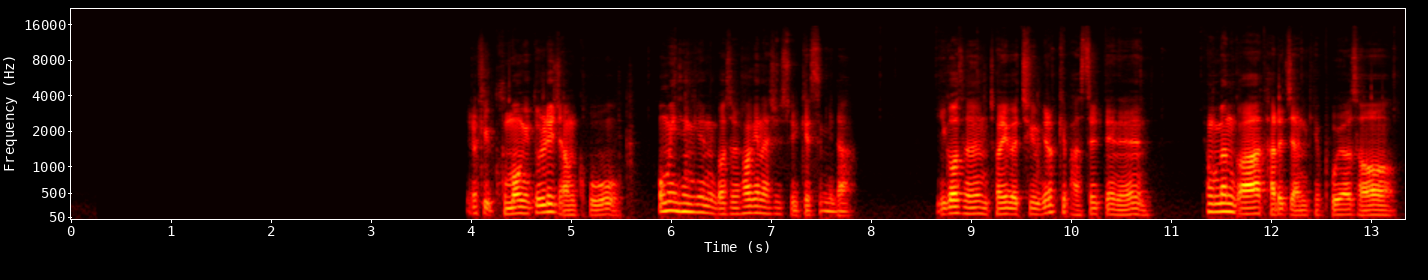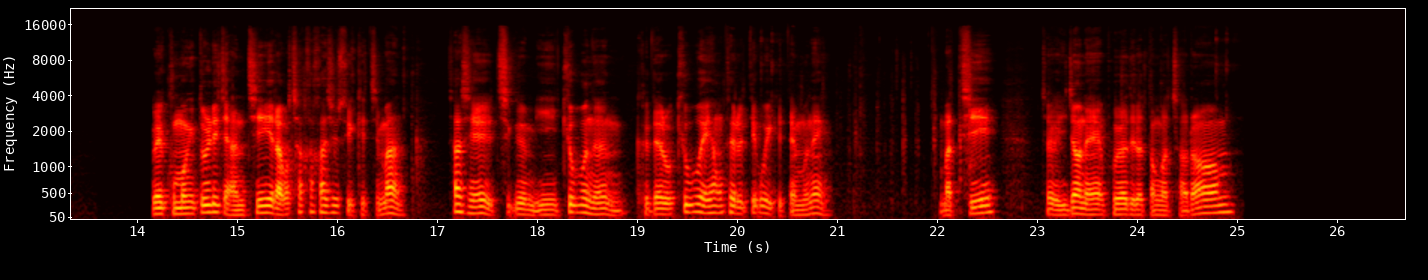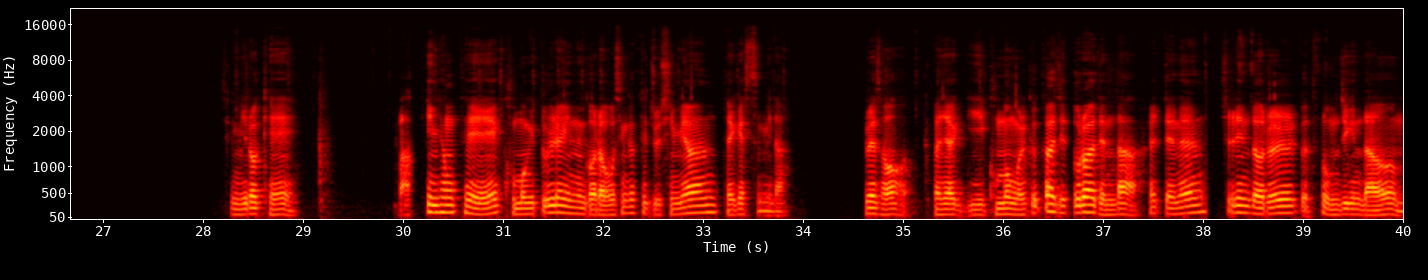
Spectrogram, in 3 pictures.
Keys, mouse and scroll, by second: 1.7-2.3 middle drag, 2.3 click, 2.5-3.0 middle drag, 3.0 click, 3.2-7.0 middle drag, 5.2-5.5 scroll up 2, 7.0 click, 7.1-14.7 middle drag, 11.5-12.3 scroll down 1, 15.4-15.8 scroll down 2, 16.1-16.7 shift+middle drag, 20.2 click, 21.0 r, 22.9 s, 23.8 g, 24.4 middle click, 24.4 click, 24.8-25.4 middle drag, 25.4 click, 25.8-27.8 middle drag, 26.1 scroll down 1, 26.6 g, 27.1 click, 27.8 click, 27.9-36.0 middle drag, 28.4-29.4 scroll up 4, 29.9-30.3 scroll up 2, 34.0 scroll down 3, 37.1 click, 37.6 g, 39.1 click, 39.5-40.0 middle drag.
